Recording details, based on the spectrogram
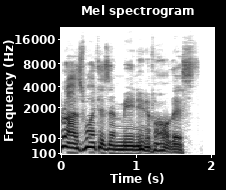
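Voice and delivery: animated character voice, high and widely swooping. Voicing Galoom marching in and picking people up: voicing Galoom. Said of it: "and he's like".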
